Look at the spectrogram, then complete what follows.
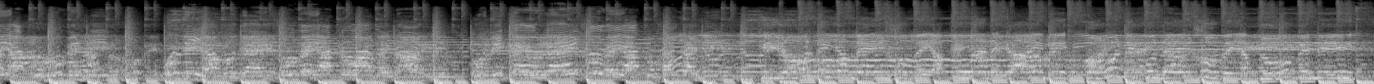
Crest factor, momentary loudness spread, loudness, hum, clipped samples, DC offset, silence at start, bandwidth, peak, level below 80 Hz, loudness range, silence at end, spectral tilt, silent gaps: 10 dB; 3 LU; -11 LUFS; none; under 0.1%; under 0.1%; 0 s; over 20 kHz; 0 dBFS; -18 dBFS; 2 LU; 0 s; -5 dB/octave; none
